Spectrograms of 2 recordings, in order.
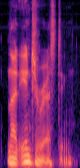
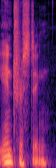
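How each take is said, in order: First: The word is said with four syllables, as 'in-ter-est-ing'. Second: The word is said with three syllables, as 'in-tre-sting'. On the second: "a lot of people probably say interesting"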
